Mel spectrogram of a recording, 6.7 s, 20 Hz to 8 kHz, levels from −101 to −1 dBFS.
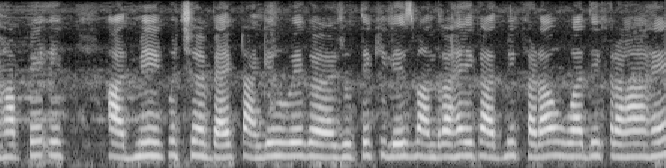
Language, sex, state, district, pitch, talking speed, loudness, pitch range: Hindi, female, Uttar Pradesh, Varanasi, 235 Hz, 200 wpm, -16 LUFS, 225-245 Hz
